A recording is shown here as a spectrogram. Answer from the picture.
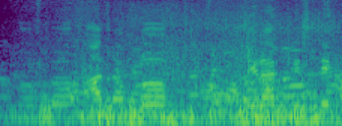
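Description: A man talking, with wind buffeting the microphone as a heavy low rumble under his voice.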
